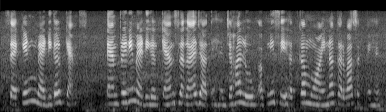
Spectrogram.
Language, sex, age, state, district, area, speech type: Urdu, female, 18-30, Delhi, East Delhi, urban, spontaneous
